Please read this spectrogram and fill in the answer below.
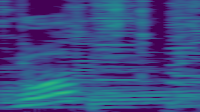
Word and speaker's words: gros: Et gros, un S qui ne se prononce pas.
